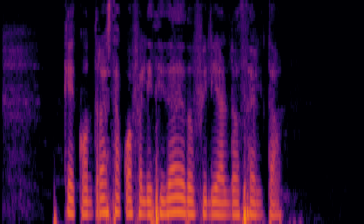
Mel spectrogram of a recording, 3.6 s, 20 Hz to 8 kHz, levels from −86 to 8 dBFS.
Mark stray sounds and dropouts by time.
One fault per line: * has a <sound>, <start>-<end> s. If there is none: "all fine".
all fine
